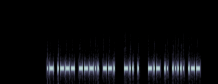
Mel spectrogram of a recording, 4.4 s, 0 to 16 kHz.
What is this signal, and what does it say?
Morse code, heard as a keyed tone, about 46 wpm, 700 Hz. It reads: AJ8G DE KI5W
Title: USA Callsign DE Callsign - 4 Characters - 45wpm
